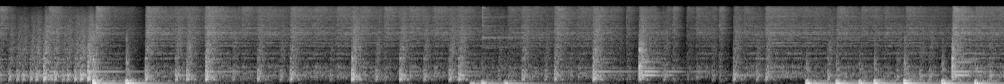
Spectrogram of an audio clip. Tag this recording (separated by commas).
Snare drum, Musical instrument, Drum, Music, Drum kit, Cymbal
